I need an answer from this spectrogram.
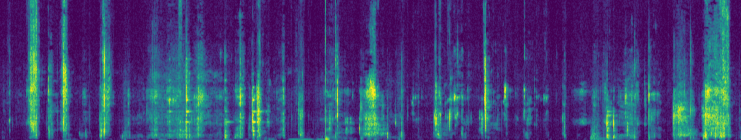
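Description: Close-miked chewing of boiled pelmeni dumplings with sour-cream sauce: a run of short, irregular mouth clicks and chewing sounds.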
